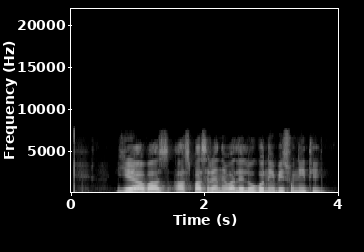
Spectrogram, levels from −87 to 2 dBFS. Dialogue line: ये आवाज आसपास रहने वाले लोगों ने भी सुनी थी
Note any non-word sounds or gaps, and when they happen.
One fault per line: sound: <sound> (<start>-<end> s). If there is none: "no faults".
no faults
